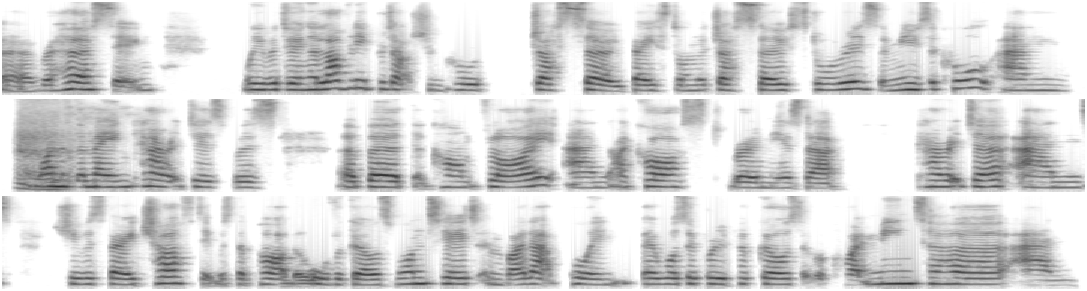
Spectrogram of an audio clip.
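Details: Adult woman speaking; Ordinary fluent speech.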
